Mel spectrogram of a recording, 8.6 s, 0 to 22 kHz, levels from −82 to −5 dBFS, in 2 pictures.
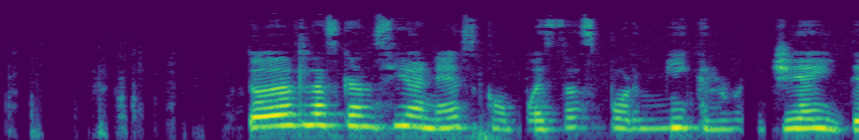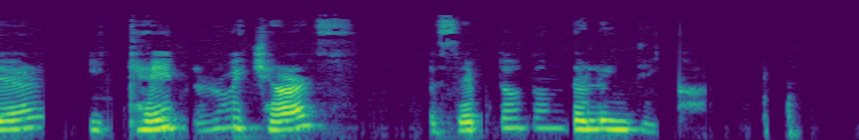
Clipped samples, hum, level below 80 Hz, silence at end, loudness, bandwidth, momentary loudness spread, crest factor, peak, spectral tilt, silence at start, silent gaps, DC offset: under 0.1%; none; -54 dBFS; 0.3 s; -18 LUFS; 15 kHz; 17 LU; 18 dB; -2 dBFS; -4.5 dB/octave; 0.5 s; 0.79-0.83 s, 1.04-1.11 s, 4.68-4.74 s, 7.61-7.66 s, 7.86-7.99 s, 8.05-8.11 s; under 0.1%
